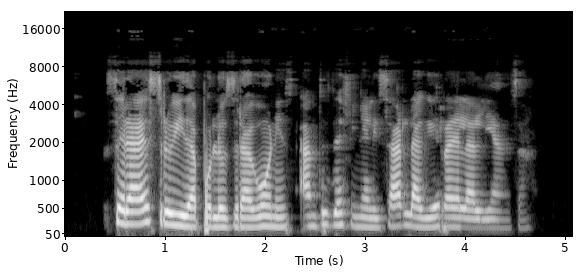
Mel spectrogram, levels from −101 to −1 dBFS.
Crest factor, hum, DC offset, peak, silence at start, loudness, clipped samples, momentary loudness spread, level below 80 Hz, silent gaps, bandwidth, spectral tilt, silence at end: 14 dB; none; under 0.1%; -2 dBFS; 0.5 s; -16 LUFS; under 0.1%; 11 LU; -60 dBFS; none; 7.6 kHz; -6 dB/octave; 0.7 s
